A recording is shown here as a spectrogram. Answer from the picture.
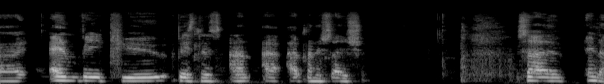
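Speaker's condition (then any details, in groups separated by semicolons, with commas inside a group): Cerebral palsy; with profound hearing loss; speaks quite clearly, had childhood speech therapy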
